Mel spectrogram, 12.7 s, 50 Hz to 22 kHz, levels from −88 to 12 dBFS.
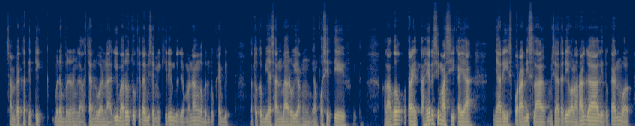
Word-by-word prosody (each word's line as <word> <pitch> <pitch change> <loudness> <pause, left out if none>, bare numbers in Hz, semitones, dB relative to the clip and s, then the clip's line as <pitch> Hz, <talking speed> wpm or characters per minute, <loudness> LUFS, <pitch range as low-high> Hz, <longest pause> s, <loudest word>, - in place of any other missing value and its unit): sampai 100 0 -2
ke - - -14
titik - - -6
benar-benar 95 -1 -3
nggak 95 -1 -5
kecanduan 100 -1 0
lagi 95 +5 -1
baru 115 +4 +3
tuh 130 - 0
kita 120 -1 0
bisa 110 -1 -3
mikirin 100 +4 -4
bagaimana 95 +4 -3
ngebentuk 95 -2 -6
habit 100 +1 -6 0.4
atau - - -13
kebiasaan 95 0 0
baru 100 +2 +2
yang 100 -1 -1 0.2
yang 95 -2 -7
positif 95 -1 -1
gitu. - - -26 0.5
Kalau 95 -2 0
aku 125 - +6 0.2
terakhir-terakhir 105 +2 +3
sih - - +3
masih 110 0 +3
kayak 95 -1 +3 0.5
nyari 100 0 +2
sporadis 100 +2 +2
lah, 95 0 +2
misalnya 100 -1 -2
tadi 100 - +3
olahraga 110 +3 +5
gitu 100 -1 -3
kan, 110 +3 0
wal 100 -3 0
100 Hz, 175 wpm, -24 LUFS, 95-105 Hz, 0.5 s, aku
